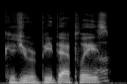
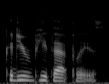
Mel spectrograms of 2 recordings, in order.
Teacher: Focus on your voice going up at the end. A rising intonation makes it polite.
